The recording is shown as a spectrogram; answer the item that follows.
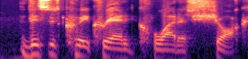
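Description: A man with an Australian accent over noticeable background noise. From Newcastle, Australia. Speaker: actor and correspondent. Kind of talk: casual chat. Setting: video call.

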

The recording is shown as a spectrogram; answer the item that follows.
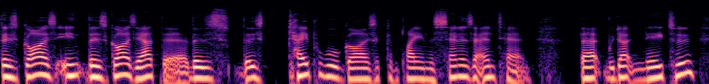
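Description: A man with an Australian accent speaks at a moderate pace and a fairly high pitch with ordinary pitch variation, in a dry, close sound with no echo on a very clean recording with a silent background. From Canberra, Australia. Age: 30s. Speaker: retired rugby player. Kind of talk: interview.

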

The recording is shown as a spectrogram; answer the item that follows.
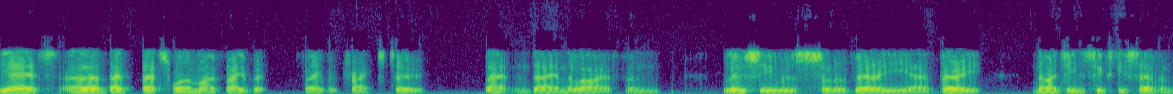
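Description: A man talks at a very slow pace with a very deep, low pitch. His intonation stays fairly even, with long, frequent pauses. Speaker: retired sound engineer. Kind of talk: radio interview.

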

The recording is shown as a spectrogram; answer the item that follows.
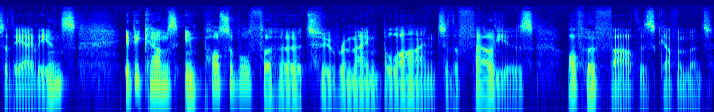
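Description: An Australian accent with vocal fry and very wide pitch swings, in a very clean recording with a silent background and a dry, close sound with no echo. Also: man. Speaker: podcast host. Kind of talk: podcast introduction and outro, casual chat.

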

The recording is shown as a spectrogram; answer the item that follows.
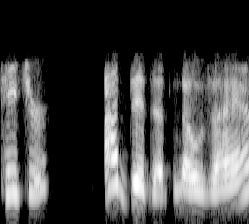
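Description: A woman speaks very slowly with an American accent. Her intonation is lively. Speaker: author and retired psychology professor. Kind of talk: interview. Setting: video call.

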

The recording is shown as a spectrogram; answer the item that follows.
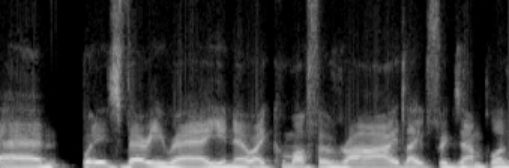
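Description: A man talks at a medium pitch. His intonation stays monotone and flat. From Isle of Man. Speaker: professional cyclist. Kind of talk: interview. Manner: fast.

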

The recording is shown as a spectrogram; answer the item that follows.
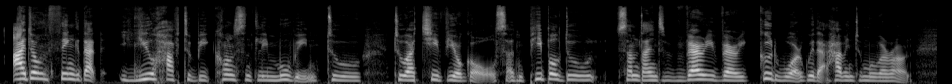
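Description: Recorded very cleanly with a silent background and a dry, close sound with no echo, a woman with a Spanish accent speaks in a bright, sharp tone at a moderate pace, her pitch varying in an ordinary way and her loudness swinging widely. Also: medium pitch for a woman. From Spain. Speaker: biophysicist, professor. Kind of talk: interview. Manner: halting, repeats words.

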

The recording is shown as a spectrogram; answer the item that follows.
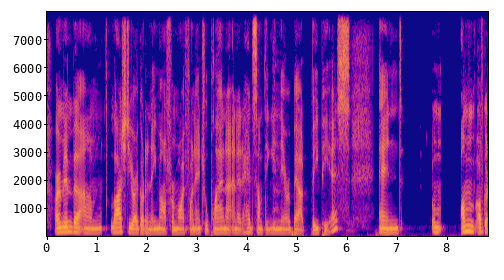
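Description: With an Australian accent, a woman speaks at a fairly quick pace in a very deep, low voice. The recording is very clean with a silent background and a dry, close sound with no echo. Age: 50s. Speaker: leadership communication consultant and author. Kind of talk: podcast interview.

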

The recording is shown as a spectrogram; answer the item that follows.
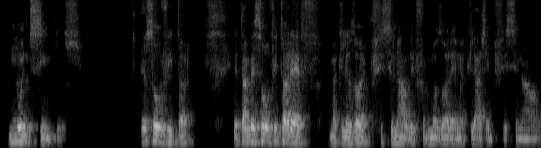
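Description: Somewhat breathy, with a dark, mellow tone, the speaker talks at a moderate pace with ordinary pitch variation and long, frequent pauses. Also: man, medium pitch for a man. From Portugal, Porto. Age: 30s. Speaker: drag performer and makeup artist. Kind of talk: online talk. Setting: video call. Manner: halting.

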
